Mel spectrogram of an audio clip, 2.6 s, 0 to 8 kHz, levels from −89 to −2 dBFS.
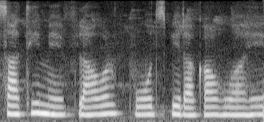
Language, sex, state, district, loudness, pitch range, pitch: Hindi, female, Arunachal Pradesh, Papum Pare, -14 LUFS, 185-205 Hz, 195 Hz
